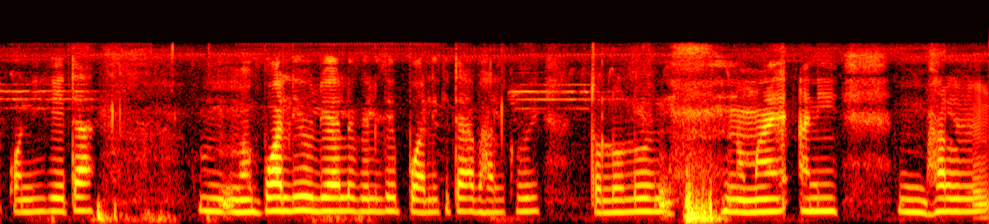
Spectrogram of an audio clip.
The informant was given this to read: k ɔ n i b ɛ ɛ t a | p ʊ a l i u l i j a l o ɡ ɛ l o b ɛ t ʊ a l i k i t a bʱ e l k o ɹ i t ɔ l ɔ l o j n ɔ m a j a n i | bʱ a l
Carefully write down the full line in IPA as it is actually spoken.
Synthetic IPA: k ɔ n i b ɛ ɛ t a | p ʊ a l i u l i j a l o ɡ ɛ l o ɡ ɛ p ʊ a l i k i t a bʱ a l k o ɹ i t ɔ l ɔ l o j n ɔ m a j a n i | bʱ a l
